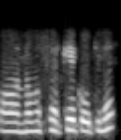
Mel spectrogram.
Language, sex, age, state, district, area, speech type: Odia, male, 45-60, Odisha, Nabarangpur, rural, conversation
